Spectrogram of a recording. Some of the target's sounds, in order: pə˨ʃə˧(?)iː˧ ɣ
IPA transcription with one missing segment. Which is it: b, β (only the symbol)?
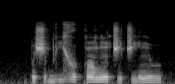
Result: b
